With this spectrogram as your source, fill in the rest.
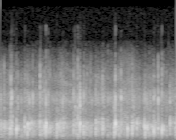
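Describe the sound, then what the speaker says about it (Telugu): An audience at a church anniversary gathering claps steadily and fairly loudly, a dense patter of hands sustained throughout with no voices over it. "చప్పట్లు కొట్టండి గట్టి"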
